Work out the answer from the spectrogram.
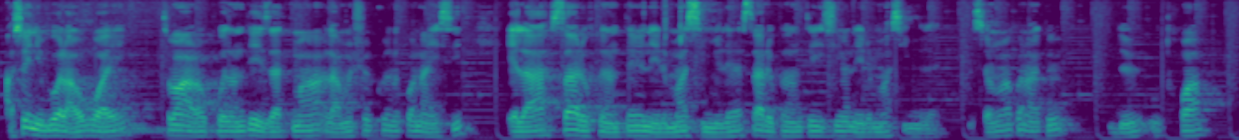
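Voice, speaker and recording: A man hosting a casual software tutorial, talking it through step by step, repeating himself and checking in with his listeners. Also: on the low side. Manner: chatty, filler-heavy explaining. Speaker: tutorial host. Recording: echoey room, long reverb, faint music.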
